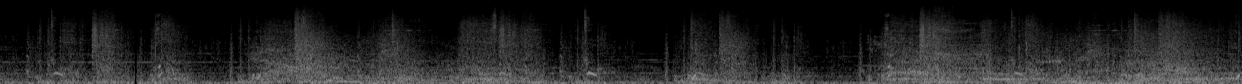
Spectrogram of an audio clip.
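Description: Magic blasts and hits from a video game battle crackle and thump in quick bursts.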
